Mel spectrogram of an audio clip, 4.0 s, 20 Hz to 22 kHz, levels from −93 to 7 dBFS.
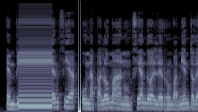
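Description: A speech recording with three distinct technical faults. From 0.37 s to 1.03 s there is a system hang loop: the driver or host stalled while the audio hardware kept replaying the same ring buffer. A 5.8 ms fragment repeats about 115 times, which fits a 256-sample buffer. That produces a steady buzz at 172 Hz in place of the speech, and roughly 0.7 s of real audio is lost under it. At 1.56 s, invalid numbers at full scale appear: a processing stage output infinite or invalid values, which were clamped to the maximum sample value for a 40 ms block running to 1.60 s. The block holds the output flat at one extreme value, far beyond the speech peaks, so the listener hears a very loud pop at its start and another at its end, with no sound in the 40 ms between them. At 2.85 s, compressed frames skipped: the decoder did not play a chunk of the encoded stream, either because it was missing or because it was rejected as corrupt. 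The sound points to a single frame, around 20 ms of audio. The speech jumps forward by that amount at the join.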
